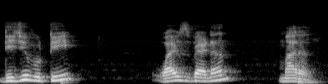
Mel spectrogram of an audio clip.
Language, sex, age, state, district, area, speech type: Marathi, male, 30-45, Maharashtra, Amravati, rural, spontaneous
